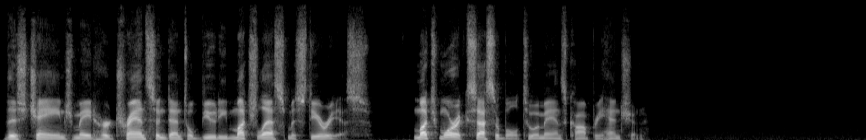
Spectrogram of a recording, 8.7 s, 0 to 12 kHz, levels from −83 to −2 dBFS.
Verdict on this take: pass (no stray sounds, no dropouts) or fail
pass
